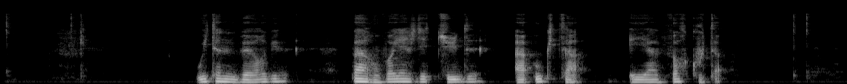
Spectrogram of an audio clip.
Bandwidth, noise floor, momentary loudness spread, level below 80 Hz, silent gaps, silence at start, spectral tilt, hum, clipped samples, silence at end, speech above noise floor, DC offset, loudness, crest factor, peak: 11.5 kHz; -72 dBFS; 16 LU; -56 dBFS; none; 0.8 s; -6.5 dB/octave; none; under 0.1%; 1.25 s; 47 dB; under 0.1%; -26 LUFS; 20 dB; -8 dBFS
